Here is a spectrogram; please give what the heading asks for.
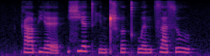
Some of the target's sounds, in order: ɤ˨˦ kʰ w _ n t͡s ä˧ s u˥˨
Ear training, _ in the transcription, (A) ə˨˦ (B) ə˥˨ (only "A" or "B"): A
